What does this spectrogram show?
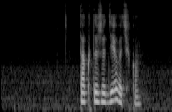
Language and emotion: Russian, neutral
